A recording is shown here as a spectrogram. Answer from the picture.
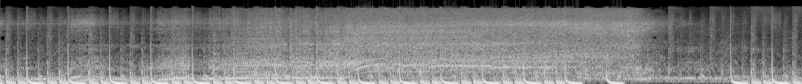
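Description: Electronic dance music with a steady beat, mixed over a drag car's turbocharged Nissan RB26DETT straight-six revving up in rising sweeps. The tyres then spin and squeal in a burnout for several seconds before cutting off suddenly.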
